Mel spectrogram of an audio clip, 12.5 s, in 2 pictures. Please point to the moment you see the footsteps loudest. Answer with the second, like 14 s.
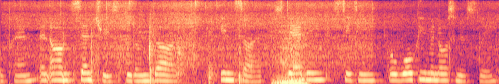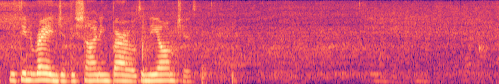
4 s.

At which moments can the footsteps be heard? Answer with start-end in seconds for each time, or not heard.
0.8-9.2.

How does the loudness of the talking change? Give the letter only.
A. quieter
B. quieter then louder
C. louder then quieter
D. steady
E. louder
D.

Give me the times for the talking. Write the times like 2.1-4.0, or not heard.
0.0-8.7.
